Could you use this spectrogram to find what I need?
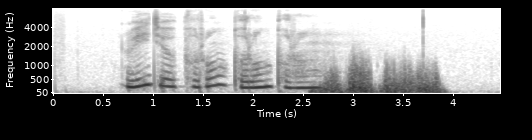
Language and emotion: Russian, sad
